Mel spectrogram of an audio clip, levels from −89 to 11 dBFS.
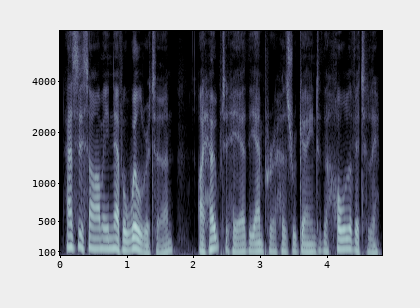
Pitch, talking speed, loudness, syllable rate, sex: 110 Hz, 225 wpm, -20 LUFS, 6.4 syllables/s, male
